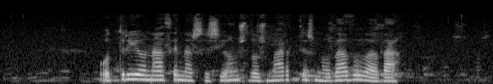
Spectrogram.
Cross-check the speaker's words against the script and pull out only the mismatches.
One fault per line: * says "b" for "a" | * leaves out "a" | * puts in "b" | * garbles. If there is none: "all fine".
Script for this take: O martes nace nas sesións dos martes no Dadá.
* says "trío" for "martes"
* puts in "Dado"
